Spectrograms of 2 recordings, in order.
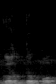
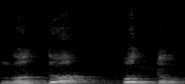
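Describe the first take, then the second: First: The middle consonant is said single, without extra weight. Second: The middle consonant is doubled, with extra weight. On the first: The speaker calls it wrong. "গদ্য পদ্য না" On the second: The speaker calls it right. "জফলার কারণে বেশি পড়া রাখবা"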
